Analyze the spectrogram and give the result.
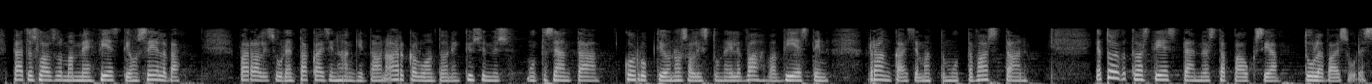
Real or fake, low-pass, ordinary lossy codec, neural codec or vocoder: real; 5.4 kHz; none; none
